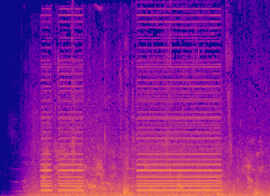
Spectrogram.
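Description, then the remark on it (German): Two long, loud car horn blasts, one short and one held for nearly two seconds, ring out over a constant roar of traffic and crowd chatter on busy New York streets crowded with millions of people. “Mehrere Millionen Menschen tummeln sich auf den Straßen, Autos fahren herum, das ist ein richtiges Gewusel und Gewimmel.”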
